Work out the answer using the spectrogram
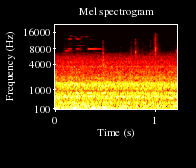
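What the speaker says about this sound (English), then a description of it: "so I turned on the ventilator on my laptop" Laptop cooling fan running as a steady, even whooshing hum that stays constant throughout, fairly faint and without other sounds.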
